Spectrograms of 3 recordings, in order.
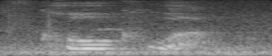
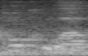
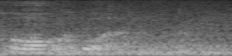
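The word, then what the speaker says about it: kōkua: is called kahako, and it's a line that goes above a vowel, and that elongates the vowel. So this word, you would say kokua, not kokua, but kokua.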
